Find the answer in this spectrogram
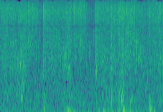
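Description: Floodwater running over a flooded farm track, a steady rushing and lapping, with a few soft low knocks about a second in.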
